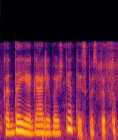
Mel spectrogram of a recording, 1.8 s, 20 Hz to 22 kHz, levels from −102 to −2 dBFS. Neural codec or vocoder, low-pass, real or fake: none; 7.2 kHz; real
